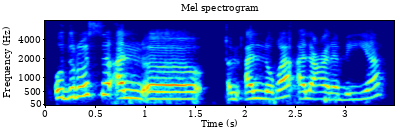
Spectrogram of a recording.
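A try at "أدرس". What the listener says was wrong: بیٹا ادرس ادرس الف کو زبر دیں. ادرس اللغة العربية.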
